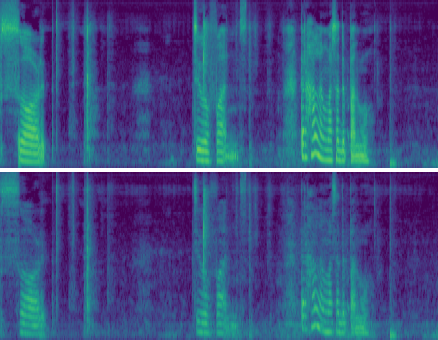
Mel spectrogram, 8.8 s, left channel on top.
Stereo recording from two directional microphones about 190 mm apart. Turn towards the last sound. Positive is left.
turn(degrees=30)  # may be behind; listen again after turning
